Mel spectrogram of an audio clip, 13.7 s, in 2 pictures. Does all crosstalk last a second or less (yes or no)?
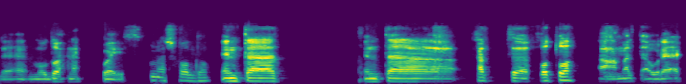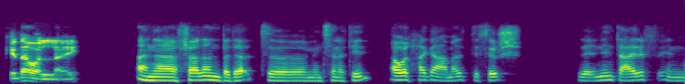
yes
